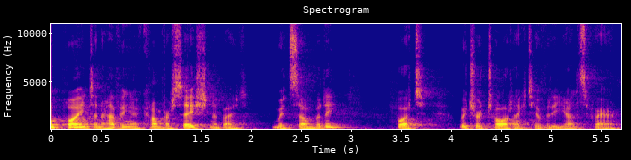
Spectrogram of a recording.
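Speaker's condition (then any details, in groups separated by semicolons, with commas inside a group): No condition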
